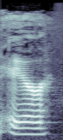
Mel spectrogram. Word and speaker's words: Eyre: That is Jane Eyre, E-Y-R-E. Jasper Ford's last name, he's Welsh, so it's spelled double F.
